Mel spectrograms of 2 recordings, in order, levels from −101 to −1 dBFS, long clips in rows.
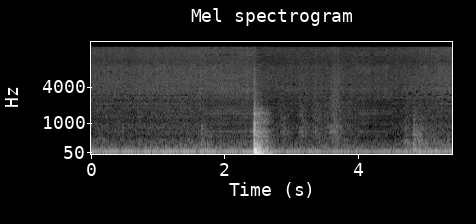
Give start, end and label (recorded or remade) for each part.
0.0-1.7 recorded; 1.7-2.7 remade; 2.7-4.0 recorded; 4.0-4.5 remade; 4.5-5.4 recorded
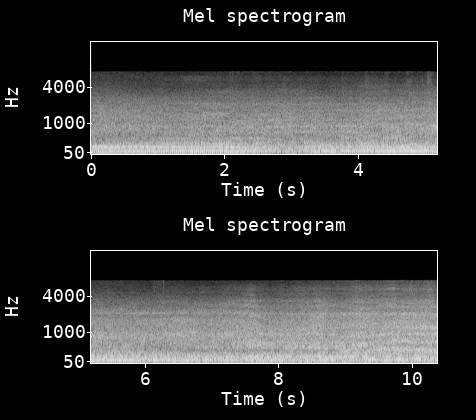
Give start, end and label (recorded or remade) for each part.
0.0-1.1 recorded; 1.1-5.0 remade; 5.0-10.4 recorded

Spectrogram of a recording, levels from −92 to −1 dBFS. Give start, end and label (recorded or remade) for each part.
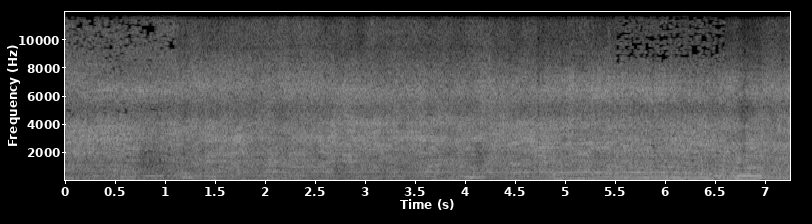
0.0-1.1 recorded; 1.1-5.5 remade; 5.5-6.6 recorded; 6.6-7.3 remade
